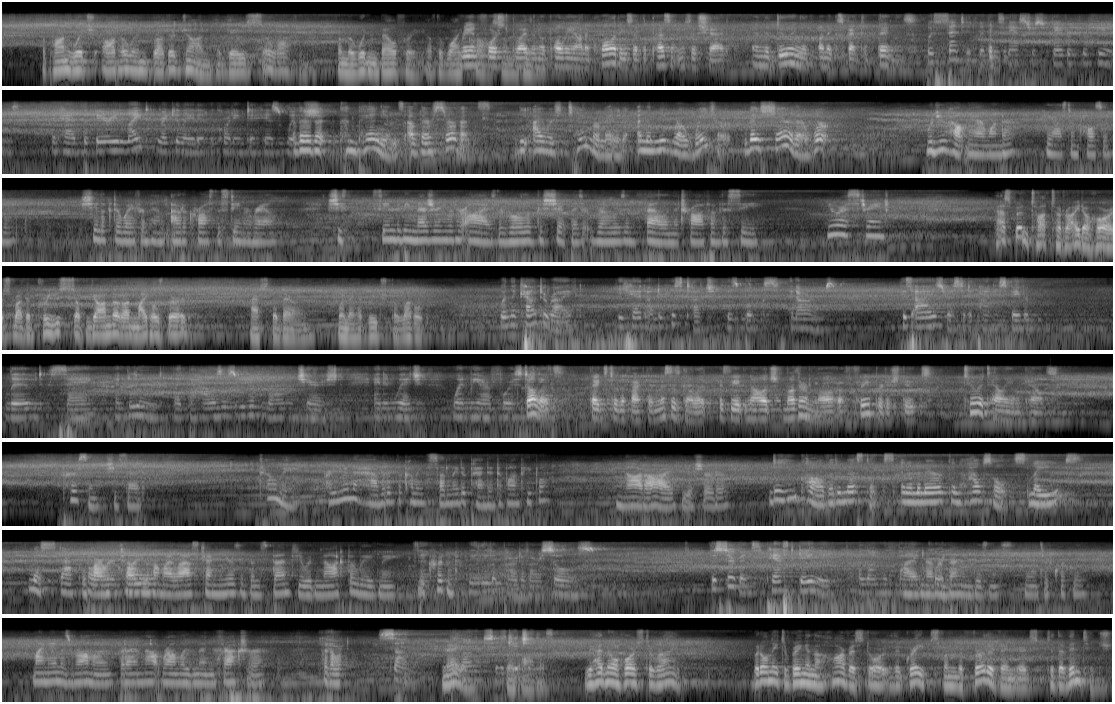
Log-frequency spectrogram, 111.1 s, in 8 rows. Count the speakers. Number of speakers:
5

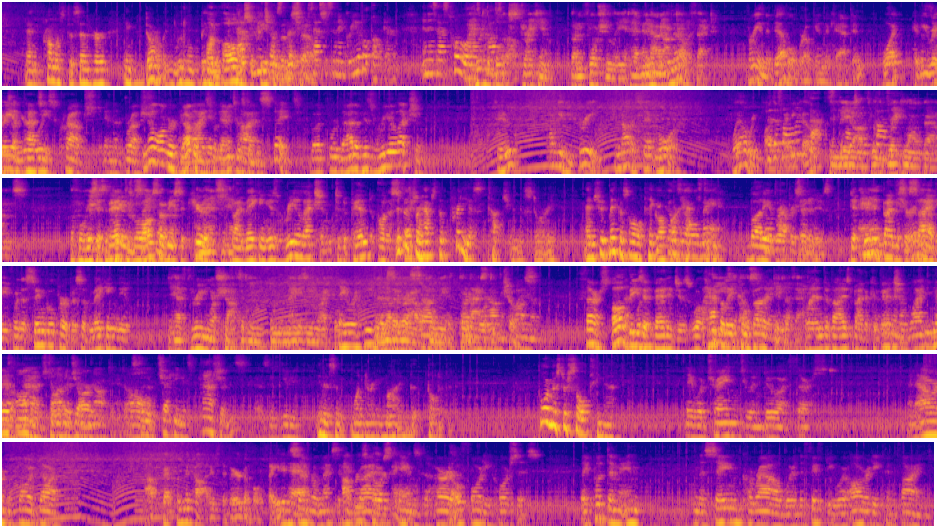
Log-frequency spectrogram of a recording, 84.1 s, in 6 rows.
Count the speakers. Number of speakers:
7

